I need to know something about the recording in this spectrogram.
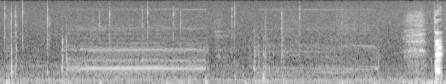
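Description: An electric car window motor whines steadily as the glass slides down.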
